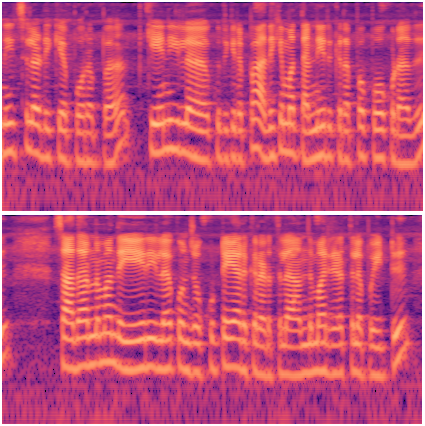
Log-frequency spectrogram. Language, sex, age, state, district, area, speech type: Tamil, female, 45-60, Tamil Nadu, Ariyalur, rural, spontaneous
